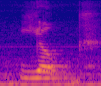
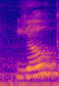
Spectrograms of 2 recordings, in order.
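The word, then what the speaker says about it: yolk: be salmon talk walk yoke yoke think of the word woke or joke they all rhyme yoke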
